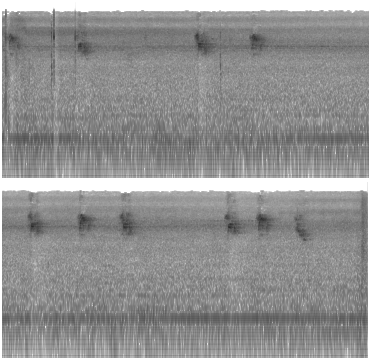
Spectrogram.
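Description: A small bird chirping repeatedly: short, high, downward-sweeping chirps, about ten of them, some in quick pairs, over a steady low hum.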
